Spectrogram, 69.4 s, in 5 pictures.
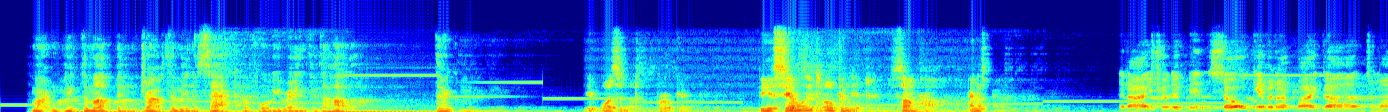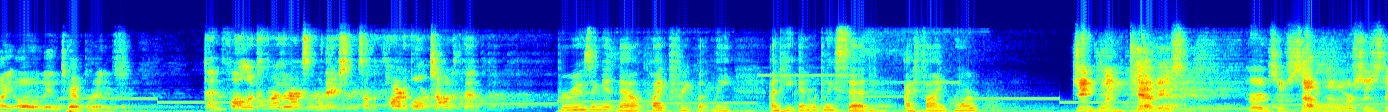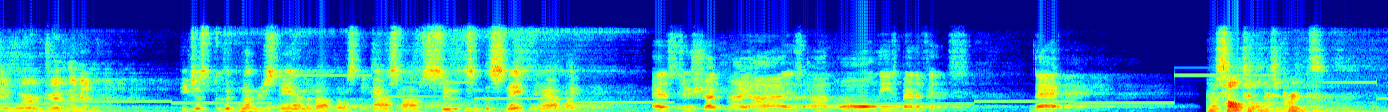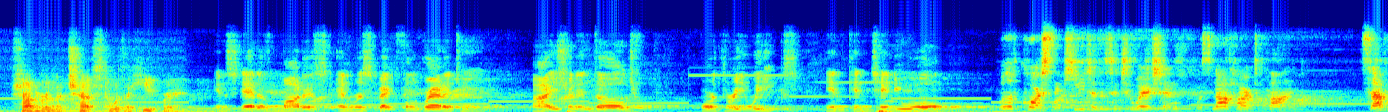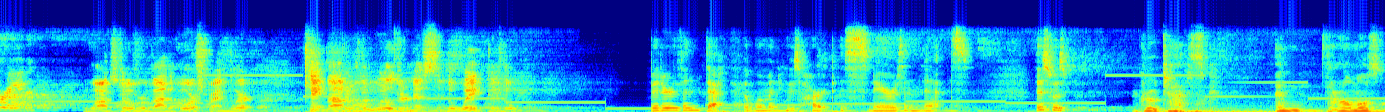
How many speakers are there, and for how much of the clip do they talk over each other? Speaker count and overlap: seven, no overlap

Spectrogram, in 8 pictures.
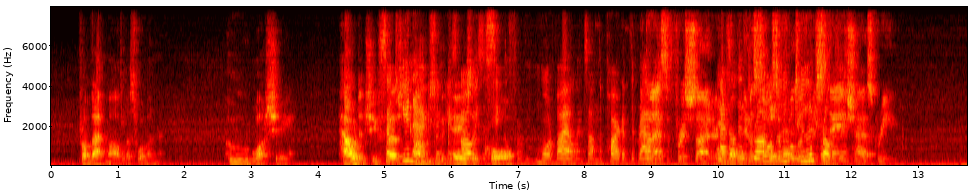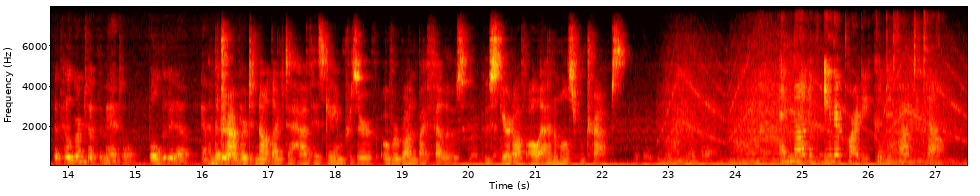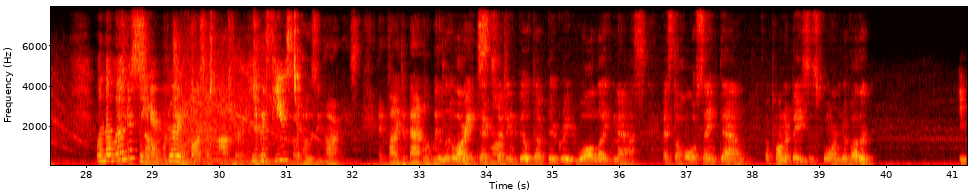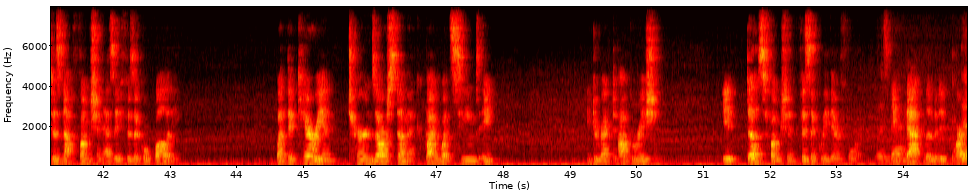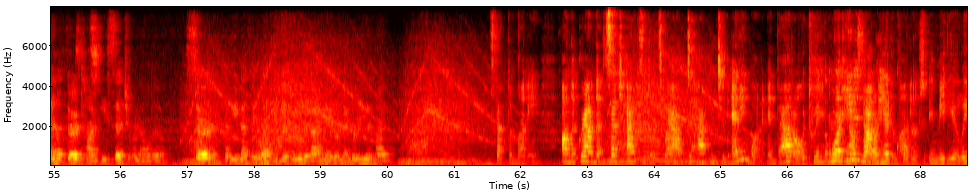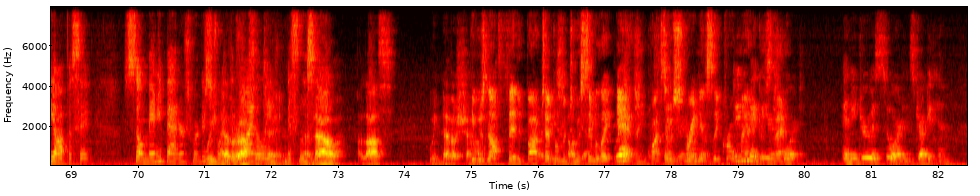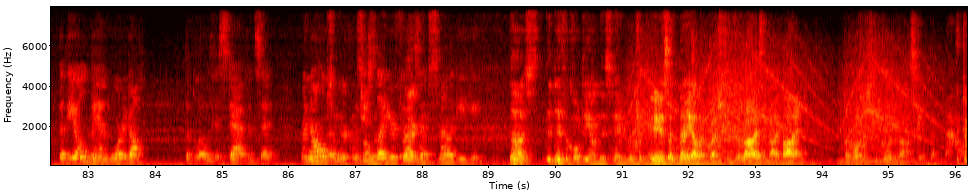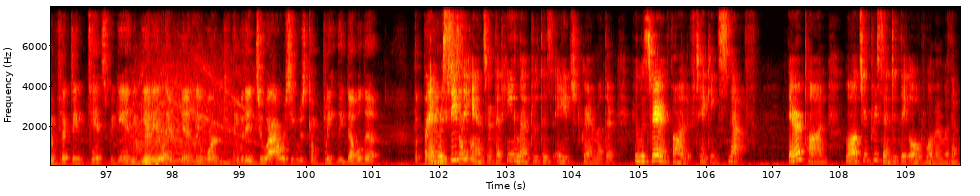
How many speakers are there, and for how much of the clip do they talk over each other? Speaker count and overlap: ten, about 30%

